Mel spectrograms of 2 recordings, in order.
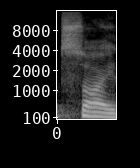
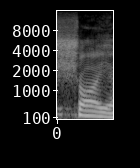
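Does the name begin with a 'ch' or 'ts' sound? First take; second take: ts; ch. First: The name begins with a 'ts' sound. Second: The name begins with a 'ch' sound. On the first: This is the Russian form of the name. "na pronúncia russa fica o Tsoi" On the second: This is the local form of the name. "o nosso Choi aqui"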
